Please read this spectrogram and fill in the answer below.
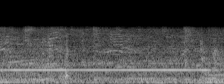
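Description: Swinging gondola amusement ride's drive machinery running with a steady low rumble and a held whine, over a crowd's voices.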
